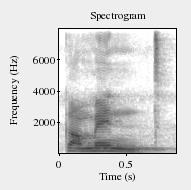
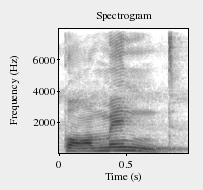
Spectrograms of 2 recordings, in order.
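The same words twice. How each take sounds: First: The first vowel is a short 'uh' sound. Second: The first vowel is an open 'o' sound. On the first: The speaker calls it wrong. "not comment" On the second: The speaker calls it right. "the right pronunciation of this word is comment"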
